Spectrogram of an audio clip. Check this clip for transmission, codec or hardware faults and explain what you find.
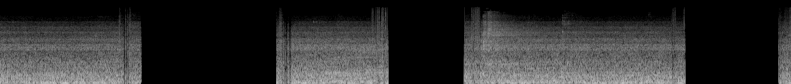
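There's one hardware fault here: an intermittent contact, at 1.19–2.91 s, 3.72–4.80 s and 6.72–7.91 s. A loose plug or cable briefly opens, so the sound crackles and drops to faint hiss for about 1.35 s, 0.77 s and 0.94 s.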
